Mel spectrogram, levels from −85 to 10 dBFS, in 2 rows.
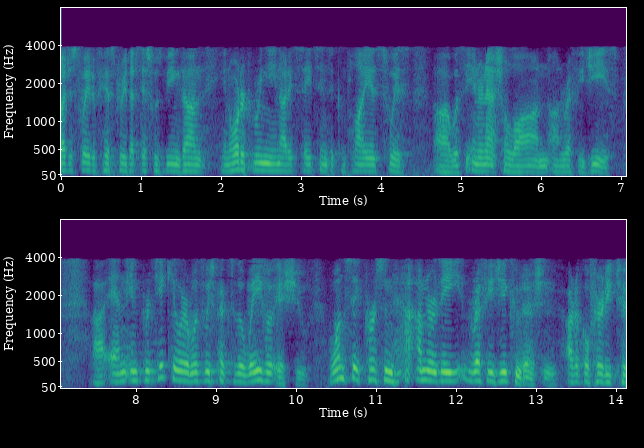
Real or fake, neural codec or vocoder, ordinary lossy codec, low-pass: fake; codec, 16 kHz, 0.5 kbps, X-Codec, WavLM features, trained on Multilingual LibriSpeech; AAC, 16 kbps; 7.2 kHz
